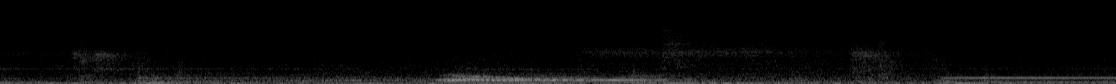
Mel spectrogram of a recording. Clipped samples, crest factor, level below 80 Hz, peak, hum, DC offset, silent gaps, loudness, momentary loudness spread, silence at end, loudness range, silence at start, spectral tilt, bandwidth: under 0.1%; 16 dB; -52 dBFS; -30 dBFS; none; under 0.1%; none; -48 LUFS; 14 LU; 0 s; 10 LU; 0 s; -7 dB/octave; 16.5 kHz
